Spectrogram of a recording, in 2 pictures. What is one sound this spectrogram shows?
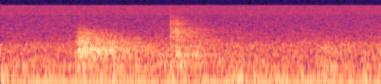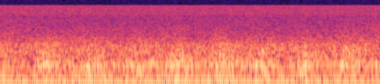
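A man speaks softly in a large echoing hall.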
